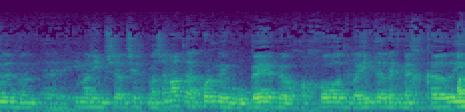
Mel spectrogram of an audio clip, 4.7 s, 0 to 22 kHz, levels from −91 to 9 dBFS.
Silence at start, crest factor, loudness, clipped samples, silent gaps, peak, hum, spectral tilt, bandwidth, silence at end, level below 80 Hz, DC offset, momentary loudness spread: 0 s; 18 dB; -21 LUFS; under 0.1%; none; -2 dBFS; none; -7 dB/octave; 10.5 kHz; 0 s; -46 dBFS; under 0.1%; 9 LU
